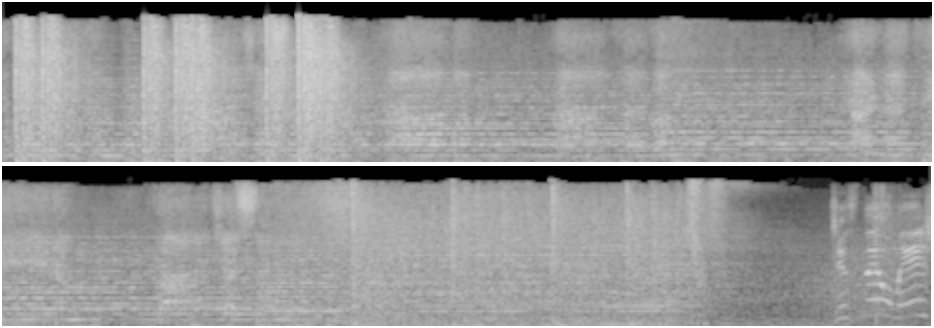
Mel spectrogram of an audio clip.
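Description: Rapid bursts of gunfire ring out in a staged police encounter recreation at the spot where a gangster was shot down, sharp volleys and booms repeating across the scene with voices talking over and between the shots.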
